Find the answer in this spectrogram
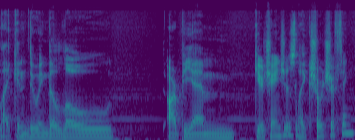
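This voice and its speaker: With noticeable background noise behind him, a man with a non-native accent speaks at a fairly slow pace and medium pitch. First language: not English. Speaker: video game streamer. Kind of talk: live gaming stream commentary. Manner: casual, animated.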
